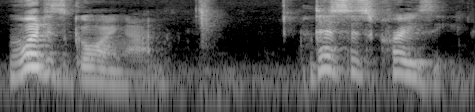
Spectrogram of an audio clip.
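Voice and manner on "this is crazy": usual speaking voice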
